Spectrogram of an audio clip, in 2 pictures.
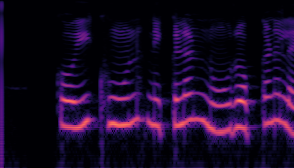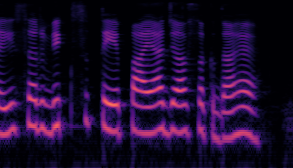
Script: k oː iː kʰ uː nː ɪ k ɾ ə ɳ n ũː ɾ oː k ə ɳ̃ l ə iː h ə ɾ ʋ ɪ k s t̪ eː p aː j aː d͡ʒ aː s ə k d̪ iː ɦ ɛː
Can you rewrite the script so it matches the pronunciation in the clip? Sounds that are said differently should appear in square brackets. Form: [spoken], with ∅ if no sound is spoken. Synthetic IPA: k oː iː kʰ uː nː ɪ k [l] ə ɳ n ũː ɾ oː k ə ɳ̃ l ə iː [s] ə ɾ ʋ ɪ k s t̪ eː p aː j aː d͡ʒ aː s ə k d̪ [aː] ɦ ɛː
